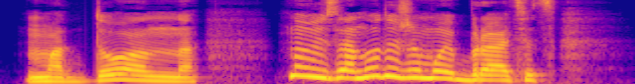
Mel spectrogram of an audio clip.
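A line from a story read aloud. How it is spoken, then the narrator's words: Exclaiming. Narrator (Russian): воскликнула Мариза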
